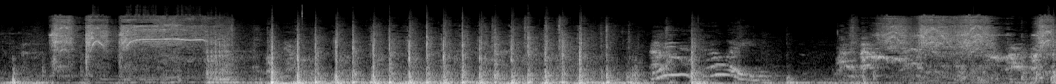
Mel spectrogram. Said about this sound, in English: So what he's doing is he's drilling a 2x4 across the basement door right now.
